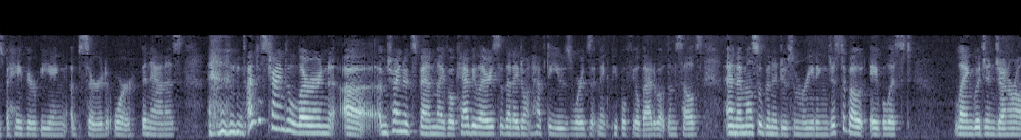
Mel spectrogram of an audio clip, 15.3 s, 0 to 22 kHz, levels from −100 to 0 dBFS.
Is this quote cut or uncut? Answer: cut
